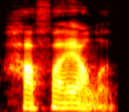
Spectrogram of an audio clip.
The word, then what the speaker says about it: Rafaela: i'm from brazil and we pronounce initial rs as a hard age so my official name is rafaela i got married when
